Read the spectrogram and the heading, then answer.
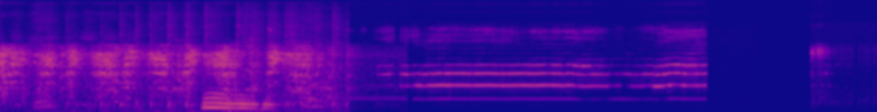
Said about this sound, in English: You can ignore that. That was my cat.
